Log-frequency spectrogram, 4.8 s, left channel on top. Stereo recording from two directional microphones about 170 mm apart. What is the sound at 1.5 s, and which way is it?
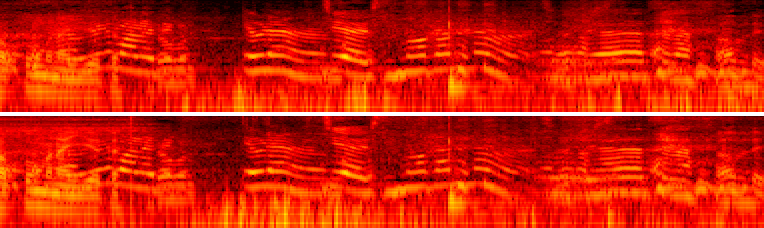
Speech, 10° right (ahead or behind).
